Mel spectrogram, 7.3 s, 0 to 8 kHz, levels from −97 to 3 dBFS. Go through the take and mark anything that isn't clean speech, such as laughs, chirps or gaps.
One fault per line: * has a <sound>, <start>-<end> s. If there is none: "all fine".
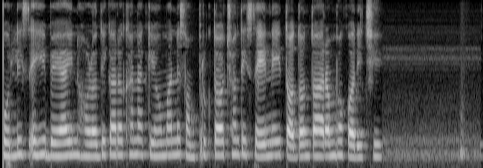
* has a whoosh, 6.9-7.1 s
